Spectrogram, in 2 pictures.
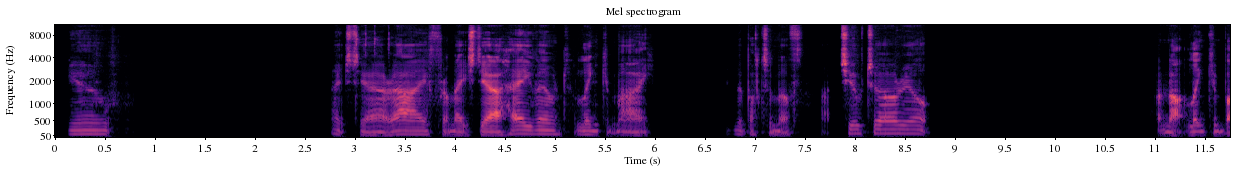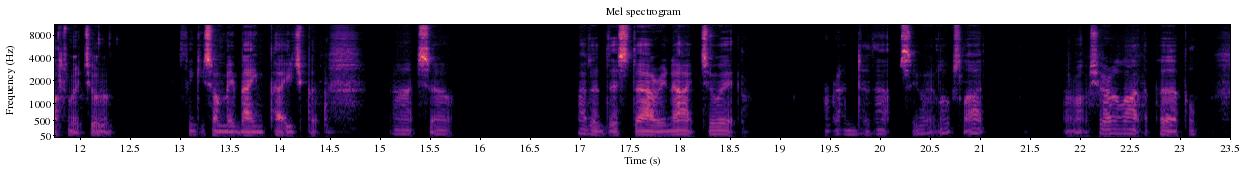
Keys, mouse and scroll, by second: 1.2-2.1 scroll, 3.1 click, 3.4 click, 9.1 click, 10.5 click, 10.7 click, 12.3 click, 12.5 click, 16.7 click, 16.9 middle click, 16.9 middle click, 17.5 middle click, 17.6 middle click, 17.9 middle click, 18.9 F12, 18.9 scroll, 19.8 scroll, 21.8 Escape.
